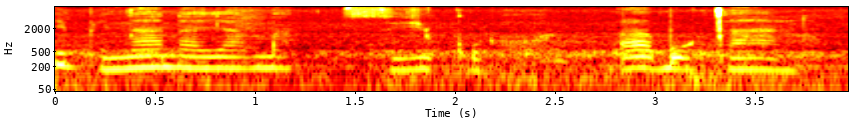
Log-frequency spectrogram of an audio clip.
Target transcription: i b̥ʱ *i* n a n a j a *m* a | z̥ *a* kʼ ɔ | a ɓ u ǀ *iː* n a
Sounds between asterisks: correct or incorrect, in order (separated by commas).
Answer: correct, correct, incorrect, incorrect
